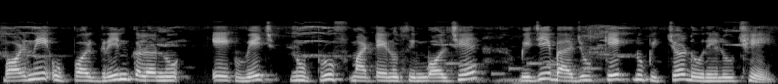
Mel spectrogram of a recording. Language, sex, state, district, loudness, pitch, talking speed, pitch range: Gujarati, female, Gujarat, Valsad, -16 LUFS, 185 Hz, 155 wpm, 170-215 Hz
